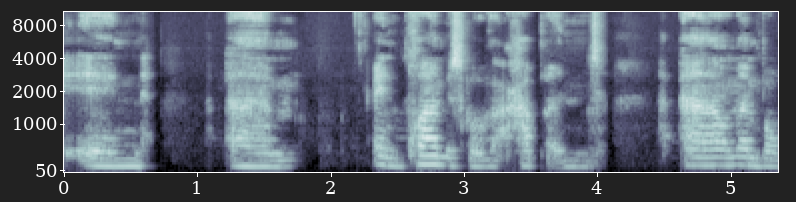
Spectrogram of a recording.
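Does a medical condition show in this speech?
Yes: cerebral palsy, profound hearing loss; born three months premature, boccia class BC5 formerly BC2; speaks clearly and well, no longer signs, most BSL forgotten; speaks clearly despite deafness, BSL first language, primary school speech and language therapy.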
